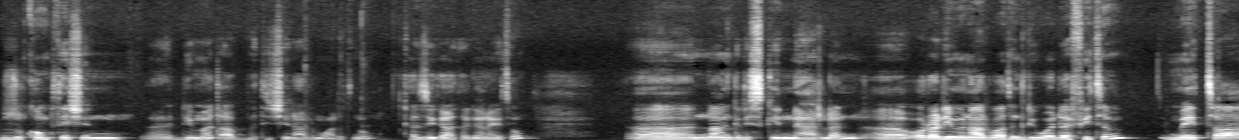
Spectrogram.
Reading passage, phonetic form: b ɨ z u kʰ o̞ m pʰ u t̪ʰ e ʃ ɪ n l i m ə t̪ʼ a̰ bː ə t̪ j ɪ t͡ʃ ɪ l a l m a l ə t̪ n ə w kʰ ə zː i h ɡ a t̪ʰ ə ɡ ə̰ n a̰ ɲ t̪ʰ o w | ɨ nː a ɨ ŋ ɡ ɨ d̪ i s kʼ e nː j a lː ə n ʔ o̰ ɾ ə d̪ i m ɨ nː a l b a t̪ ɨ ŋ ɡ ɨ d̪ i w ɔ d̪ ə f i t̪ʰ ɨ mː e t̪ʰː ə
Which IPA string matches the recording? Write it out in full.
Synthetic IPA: b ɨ z u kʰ o̞ m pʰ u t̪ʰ e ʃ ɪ n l i m ə t̪ʼ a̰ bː ə t̪ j ɪ t͡ʃ ɪ l a l m a l ə t̪ n ə w kʰ ə zː i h ɡ a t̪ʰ ə ɡ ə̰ n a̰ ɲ t̪ʰ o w | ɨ nː a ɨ ŋ ɡ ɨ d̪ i s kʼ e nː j a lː ə n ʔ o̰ ɾ ə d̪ i m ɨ n a l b a t̪ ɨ ŋ ɡ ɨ d̪ i w ɔ d̪ ə f i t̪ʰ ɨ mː e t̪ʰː a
